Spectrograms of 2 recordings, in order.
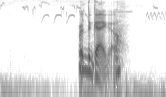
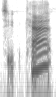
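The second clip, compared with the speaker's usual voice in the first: usual speaking voice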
